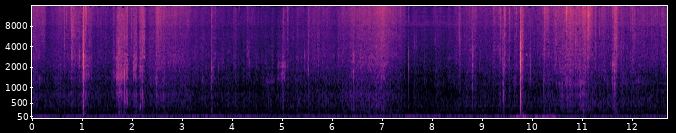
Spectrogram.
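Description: Corn ears snap off the stalks.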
